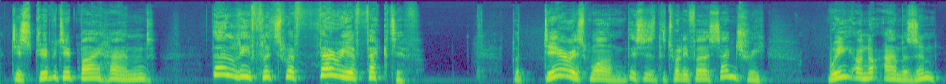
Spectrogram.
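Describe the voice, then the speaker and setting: A man's voice: high voice, darkish tone. An actor playing a wry, devoted male co-conspirator in a radio play, with a theatrical delivery.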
